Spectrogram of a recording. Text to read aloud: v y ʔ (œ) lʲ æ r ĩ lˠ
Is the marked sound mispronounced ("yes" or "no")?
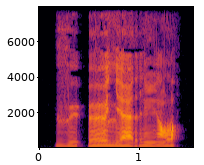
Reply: yes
